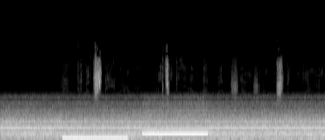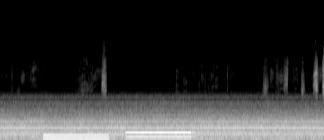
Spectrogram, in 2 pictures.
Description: Aircraft SELCAL, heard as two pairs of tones, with radio static, room echo and speech in English. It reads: DJ-PS DL-GR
